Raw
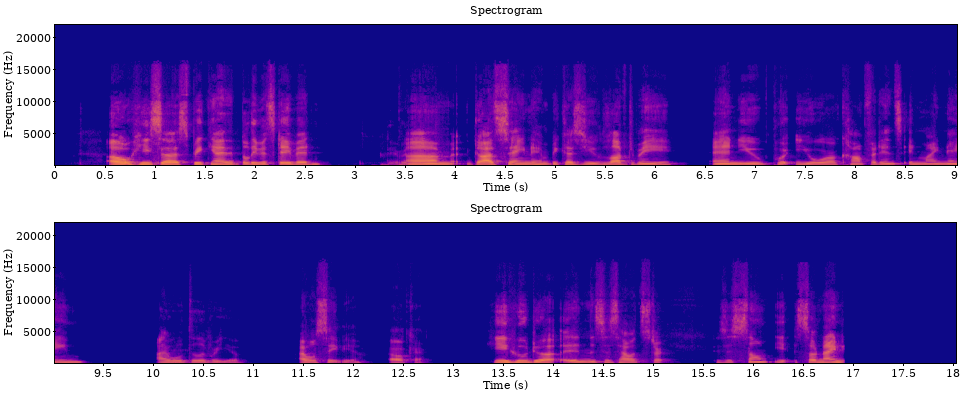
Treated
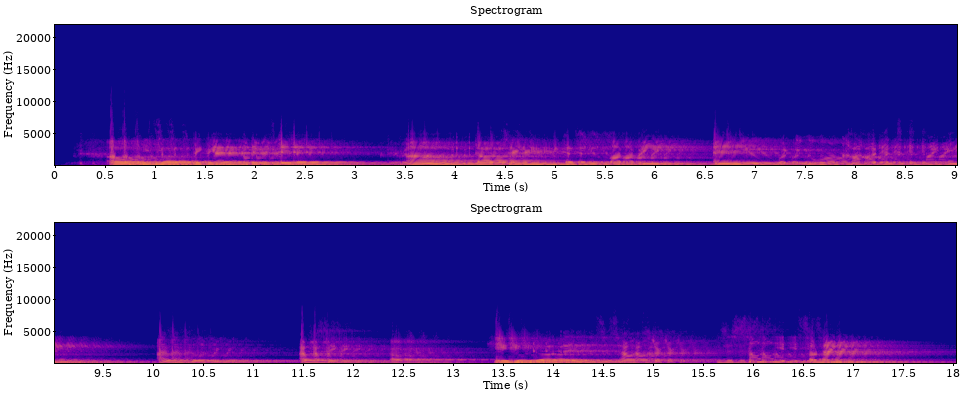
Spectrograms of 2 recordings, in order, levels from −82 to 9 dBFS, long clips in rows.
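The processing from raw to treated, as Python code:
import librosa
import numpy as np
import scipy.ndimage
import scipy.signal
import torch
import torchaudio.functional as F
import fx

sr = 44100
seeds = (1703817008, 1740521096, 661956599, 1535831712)

y = scipy.signal.sosfilt(scipy.signal.butter(4, 3100.0, 'lowpass', fs=sr, output='sos'), x)
y = fx.env_lowpass_down(y, sr, base_hz=1600.0, full_db=-20.0)
y = fx.band_shelf(y, sr, hz=840.0, db=-13.0, octaves=1.0)
y = fx.env_flanger(y, sr, rest_ms=9.7, full_db=-22.5)
y = fx.echo_feedback(y, sr, ms=126, feedback_pct=47, wet_db=-4.0)
y = fx.rev_freeverb(y, sr, rt60_s=2.0, hf_ratio=0.65, predelay_ms=40, drr_db=8.5)
y = fx.band_squash(y, sr, depth_pct=40)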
